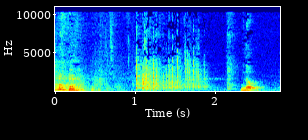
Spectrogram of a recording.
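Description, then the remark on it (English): Dice clatter and skitter across a hard floor in a quick burst of rattling impacts, with brief voices at the start and end. “Can you stop throwing my dice on the floor?”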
